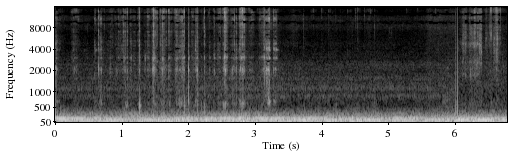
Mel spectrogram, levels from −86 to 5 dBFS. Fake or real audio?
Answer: real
